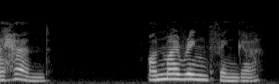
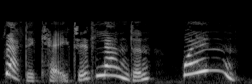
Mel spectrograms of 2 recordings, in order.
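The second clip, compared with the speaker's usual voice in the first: disbelief rising to a yelp; incredulous; 10 semitones higher, slower than usual. Acted. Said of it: "asked my mother incredulously".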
